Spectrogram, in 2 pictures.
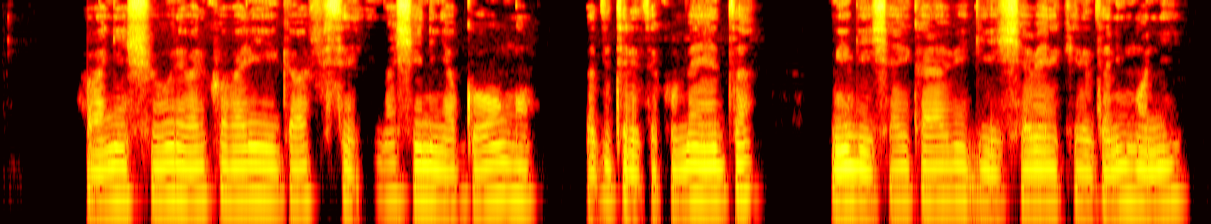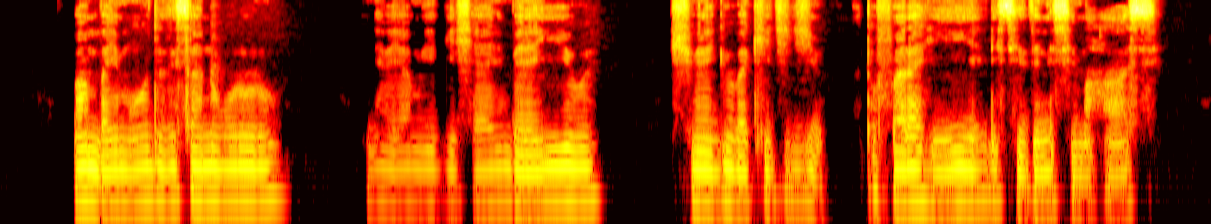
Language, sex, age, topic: Rundi, male, 18-24, education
